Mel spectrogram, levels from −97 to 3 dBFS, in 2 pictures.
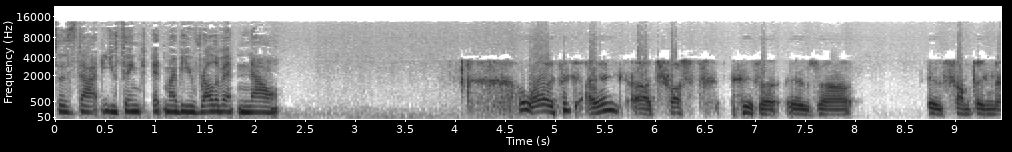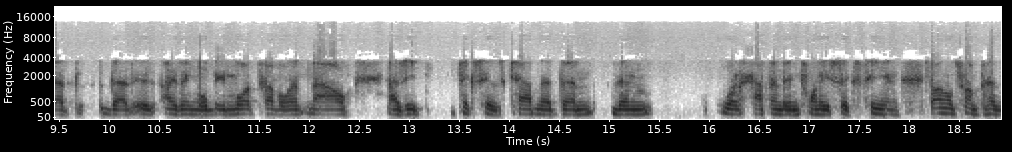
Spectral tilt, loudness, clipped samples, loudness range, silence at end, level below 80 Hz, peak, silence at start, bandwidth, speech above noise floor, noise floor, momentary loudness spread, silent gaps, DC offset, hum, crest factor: -5.5 dB/octave; -17 LUFS; under 0.1%; 2 LU; 0 s; -54 dBFS; -2 dBFS; 0 s; 13.5 kHz; 37 dB; -54 dBFS; 6 LU; none; under 0.1%; none; 16 dB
